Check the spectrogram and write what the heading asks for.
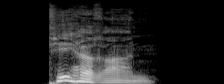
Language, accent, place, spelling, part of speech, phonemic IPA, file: German, Germany, Berlin, Teheran, proper noun, /ˈteːheˌraːn/, De-Teheran.ogg
- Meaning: 1. Tehran (the capital city of Iran) 2. Tehran (a province of Iran)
